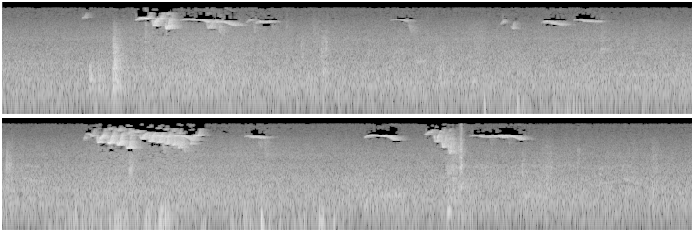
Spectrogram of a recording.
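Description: Small birds chirping in quick, high-pitched bursts of short notes, loudest about a second and a half in, around eight seconds in and again near eleven seconds.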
